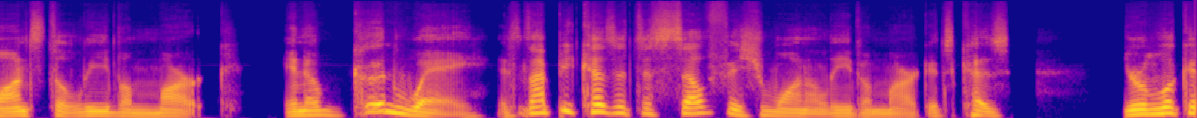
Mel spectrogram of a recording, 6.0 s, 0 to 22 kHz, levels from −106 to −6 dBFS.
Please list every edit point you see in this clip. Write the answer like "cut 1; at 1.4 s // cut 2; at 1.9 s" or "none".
none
